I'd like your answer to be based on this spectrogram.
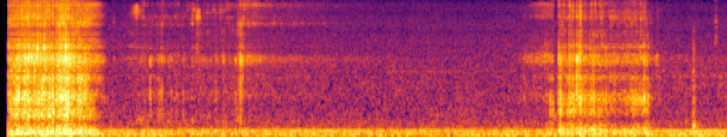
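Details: Two loud, rasping snores about five seconds apart with quiet breathing between, from a sleeping young boy; ordinary snoring.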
